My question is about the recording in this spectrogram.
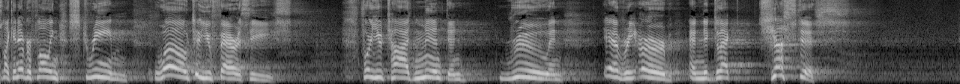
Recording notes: At the 2019 Bethlehem College &amp; Seminary commencement. To the Class of 2019.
